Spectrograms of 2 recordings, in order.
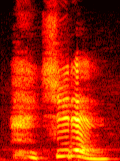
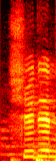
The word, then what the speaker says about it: shouldn't: Shouldn't. Shouldn't ya. Bukan should. L-nya itu nggak ada. Nggak dipakai.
